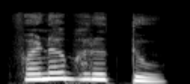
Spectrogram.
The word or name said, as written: ಫಣಭೃತ್ತು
